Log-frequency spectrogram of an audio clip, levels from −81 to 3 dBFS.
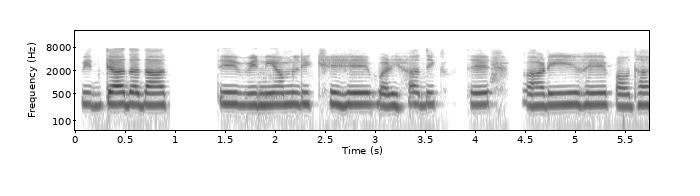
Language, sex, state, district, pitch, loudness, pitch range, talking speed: Hindi, female, Chhattisgarh, Kabirdham, 265 Hz, -29 LUFS, 260-270 Hz, 115 wpm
